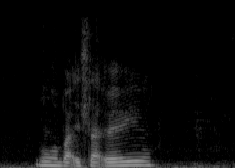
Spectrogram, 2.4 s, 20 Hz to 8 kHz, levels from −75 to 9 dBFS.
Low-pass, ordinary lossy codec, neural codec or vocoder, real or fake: 7.2 kHz; none; none; real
